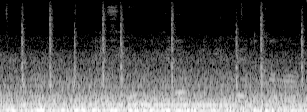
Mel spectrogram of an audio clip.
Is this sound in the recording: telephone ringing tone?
no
